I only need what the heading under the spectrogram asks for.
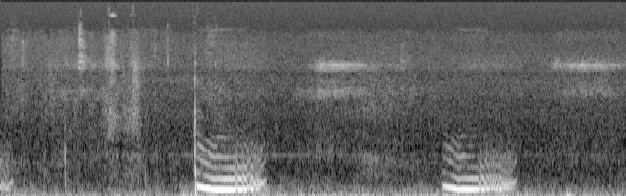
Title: Snoring kitty 🐱 😴 💤 🥱 😽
